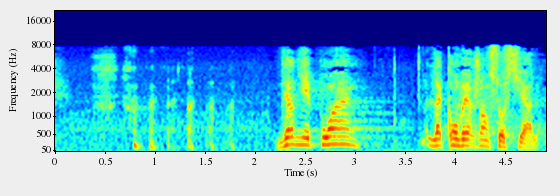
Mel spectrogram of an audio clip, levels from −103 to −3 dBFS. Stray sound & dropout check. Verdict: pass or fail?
fail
